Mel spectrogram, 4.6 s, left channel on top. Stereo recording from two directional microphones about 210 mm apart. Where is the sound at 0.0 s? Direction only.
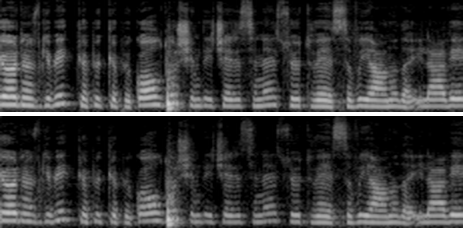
50° left (ahead or behind).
